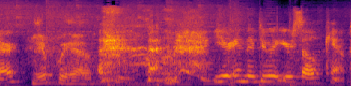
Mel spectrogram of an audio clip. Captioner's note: laughing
